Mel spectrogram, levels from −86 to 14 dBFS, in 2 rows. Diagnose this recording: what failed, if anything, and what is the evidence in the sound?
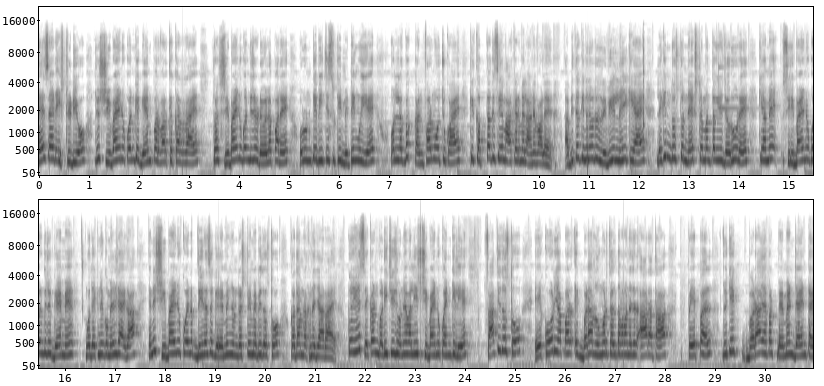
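Overlapping chunks at the buffer stage: there's a short stutter at 2.88, 6.93, 10.98, 15.02, 19.07, 23.12 and 27.17 s, one every 4 s. Each new chunk starts about 48 ms early, so that sliver of sound plays twice at every join.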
